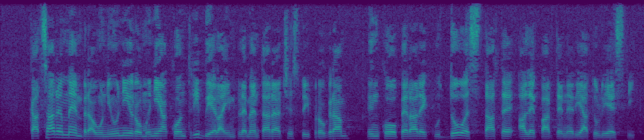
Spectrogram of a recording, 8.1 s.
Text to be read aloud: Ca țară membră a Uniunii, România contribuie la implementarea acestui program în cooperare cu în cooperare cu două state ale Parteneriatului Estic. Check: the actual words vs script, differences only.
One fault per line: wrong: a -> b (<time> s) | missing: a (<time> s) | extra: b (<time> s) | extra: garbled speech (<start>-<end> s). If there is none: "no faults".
missing: în cooperare cu (5.5 s)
